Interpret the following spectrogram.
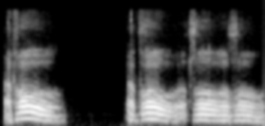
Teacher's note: rnya dibaca dengan tebal R R R ya dengan menaikkan pangkal lidah ya naikkan pangkal lidah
